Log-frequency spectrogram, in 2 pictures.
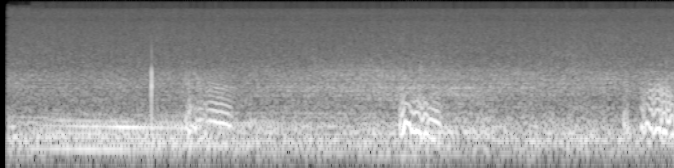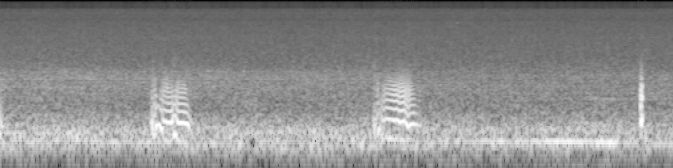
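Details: A small fluffy pet cat snoring while napping indoors: five short, raspy, buzzy snores come roughly every two and a half to three seconds, with quiet breathing in between.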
